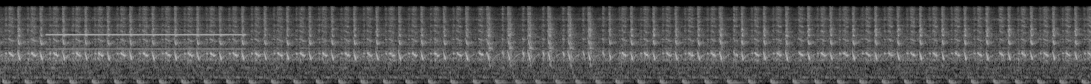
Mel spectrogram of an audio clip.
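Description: A small engine being cranked over by its electric starter in a steady, even chug that never catches or speeds up: it is failing to start. A thin high whine sits over the cranking for the first two seconds or so.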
